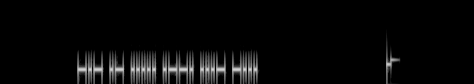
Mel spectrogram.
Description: Morse code, heard as a keyed tone, about 44 wpm, 690 Hz. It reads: KA5PVB
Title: NA SOTA Chaser Callsigns 45wpm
